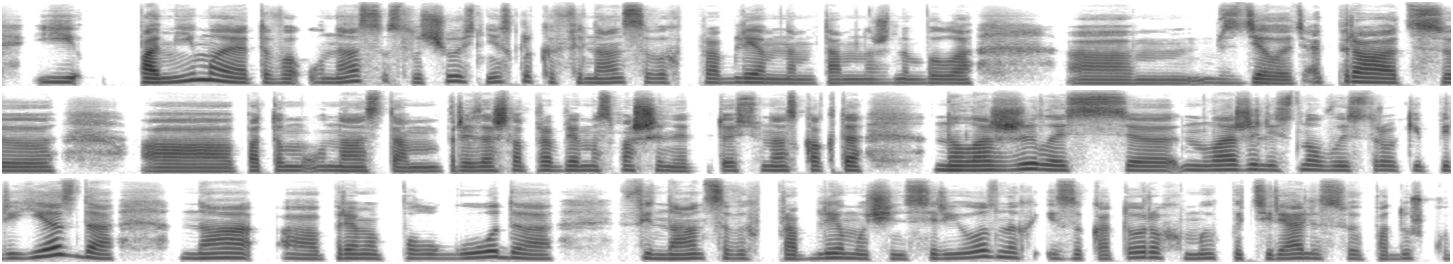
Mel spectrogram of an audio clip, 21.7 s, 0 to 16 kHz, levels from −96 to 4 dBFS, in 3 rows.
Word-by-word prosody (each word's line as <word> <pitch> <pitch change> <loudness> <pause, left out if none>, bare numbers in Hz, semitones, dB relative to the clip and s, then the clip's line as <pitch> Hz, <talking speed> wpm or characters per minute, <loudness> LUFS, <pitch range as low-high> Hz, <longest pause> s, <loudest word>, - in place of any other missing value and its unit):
И 190 0 -4 0.3
помимо 225 +9 +3
этого 175 -3 -3
у 180 - -13
нас 215 +6 0
случилось 220 +4 -1
несколько 200 0 -7
финансовых 175 +1 0
проблем. 175 -1 -4
Нам 150 -1 -10
там 150 +1 -7
нужно 155 +1 -6
было, 155 0 -5 0.5
ам, 145 +1 -7
сделать 150 -1 +1
операцию, 170 -5 +2 0.4
а, 150 -1 -1
потом 175 +1 -4
у - - -10
нас 165 -2 +2
там 155 +1 -4
произошла 170 +3 +6
проблема 185 +1 -4
с - - +3
машиной. 175 -5 +9
То 175 - -3
есть 175 - 0
у - - -6
нас 180 0 +2
как-то 185 -1 -1 0.3
наложилось 195 +1 +6
э, 175 -1 -1
наложились 200 0 +1
новые 185 -3 -5
сроки 185 -1 -4
переезда 220 - 0 0.3
на, 195 +2 -1
а, 175 -2 -7
прямо 180 -1 -4
полгода 185 +1 -4 0.3
финансовых 180 -1 -1
проблем, 180 +3 -5
очень 170 -1 +3
серьезных, 210 +7 -2
из-за 175 -1 -3
которых 210 +7 -7
мы 180 +2 -9
потеряли 180 +1 -2
свою 175 -2 -2
подушку 165 +1 -7
180 Hz, 140 wpm, -25 LUFS, 165-190 Hz, 0.5 s, машиной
